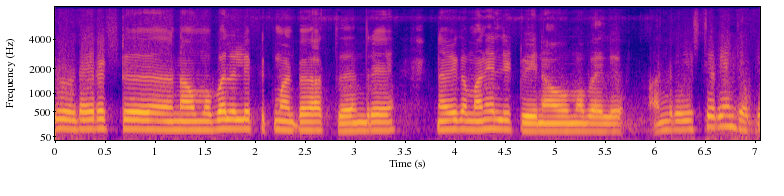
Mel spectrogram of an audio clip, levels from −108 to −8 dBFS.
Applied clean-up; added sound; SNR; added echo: neural separator model SepFormer DNS4.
